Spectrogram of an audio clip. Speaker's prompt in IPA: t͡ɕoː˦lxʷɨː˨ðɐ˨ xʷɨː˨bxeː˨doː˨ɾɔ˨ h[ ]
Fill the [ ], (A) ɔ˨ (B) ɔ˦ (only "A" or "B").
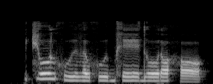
A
